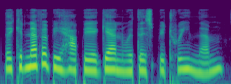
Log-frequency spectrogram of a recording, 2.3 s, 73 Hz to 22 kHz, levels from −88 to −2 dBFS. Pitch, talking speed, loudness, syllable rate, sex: 195 Hz, 260 wpm, -21 LUFS, 6.5 syllables/s, female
